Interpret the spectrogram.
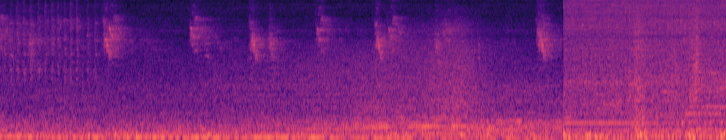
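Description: A bird chirping in short, high, falling notes, about six times, over a steady low rumble. About five and a half seconds in, the sound cuts abruptly to a louder, even hiss.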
